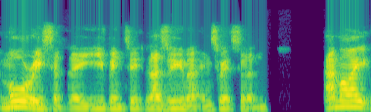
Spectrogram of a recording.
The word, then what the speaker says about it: La Tzoumaz: Apparently, the locals told me that if you just say Satsuma, then Latuma is the correct pronunciation.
